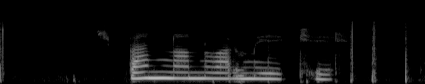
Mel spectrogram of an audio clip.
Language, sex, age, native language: Icelandic, female, 7, Icelandic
